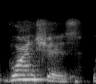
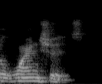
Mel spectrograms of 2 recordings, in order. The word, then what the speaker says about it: Guanches: The Guanches. – Guanches people. And then there's another one of the, what is it, how do you pronounce that? The Tenerife, Well, the island, Tenerife. – Tenerife, yeah. – Tenerife, but then, you know, if you're Portuguese or Spanish, you say Tenerife. And also, which I found out when I was living on Tenerife, some of the people over there say the Guanches. because they pronounce the G-U as a W sound.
